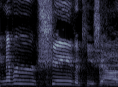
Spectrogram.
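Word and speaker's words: Keeshond: And I did, like, a Google on how to pronounce it correctly. It's Keyshound.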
